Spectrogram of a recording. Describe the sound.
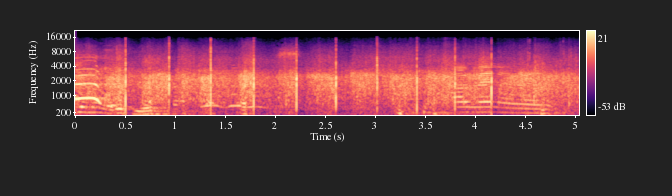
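Congregation applauding during a church service: a bed of continuous clapping runs under voices calling out, while a few sharp, individual claps punctuate it at fairly regular intervals.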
